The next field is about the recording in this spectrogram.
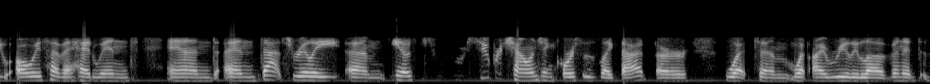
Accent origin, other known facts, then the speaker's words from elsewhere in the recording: Vancouver, British Columbia, Canada; So it was really a hometown race for me. I mean, Whistler's only a couple hours away from Vancouver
